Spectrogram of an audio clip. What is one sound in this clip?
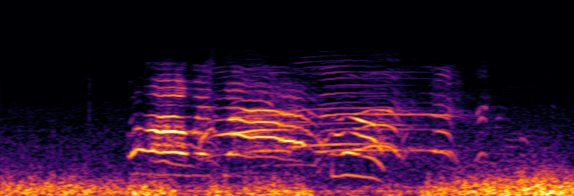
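Men on the field shout loudly from a distance.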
